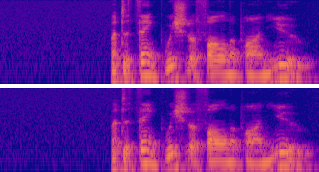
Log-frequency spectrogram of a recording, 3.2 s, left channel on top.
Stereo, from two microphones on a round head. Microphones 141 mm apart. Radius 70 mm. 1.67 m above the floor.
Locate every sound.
1.1 s a man speaking: 65° left (ahead or behind), 0.9 m; by 3.1 s 40° left (ahead or behind), 1.8 m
